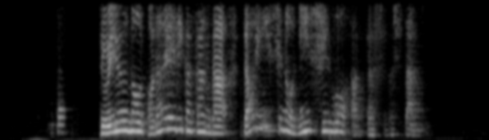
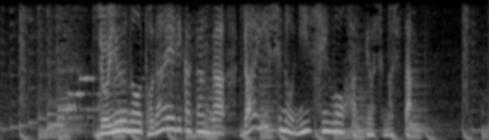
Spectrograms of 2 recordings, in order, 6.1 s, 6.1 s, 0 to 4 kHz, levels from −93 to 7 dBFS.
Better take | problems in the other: second | noise reduction (neural mask model DeepFilterNet 3)

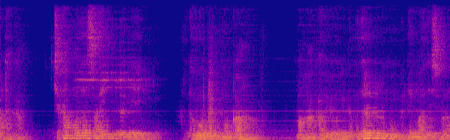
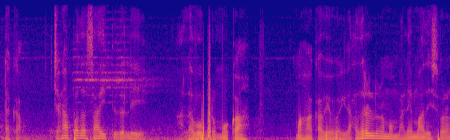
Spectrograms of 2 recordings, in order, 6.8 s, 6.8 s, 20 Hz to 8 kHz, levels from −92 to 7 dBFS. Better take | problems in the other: second | noise reduction (neural separator model SepFormer DNS4)

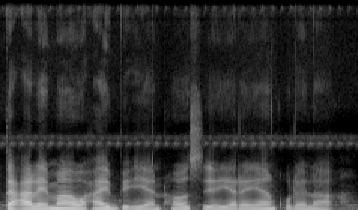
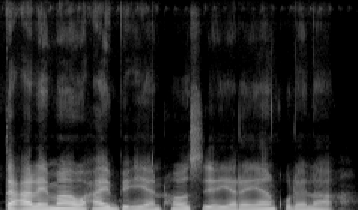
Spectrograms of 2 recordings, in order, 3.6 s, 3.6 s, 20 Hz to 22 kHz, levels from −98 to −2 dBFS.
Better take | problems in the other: first | noise reduction (neural mask model Resemble Enhance denoiser)

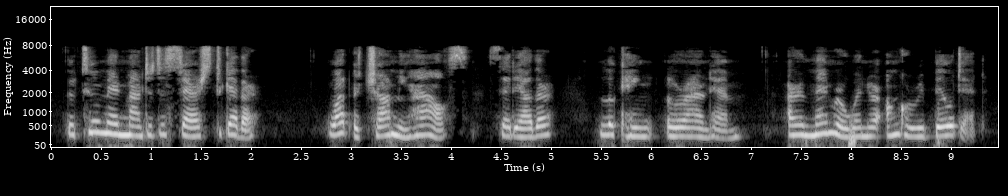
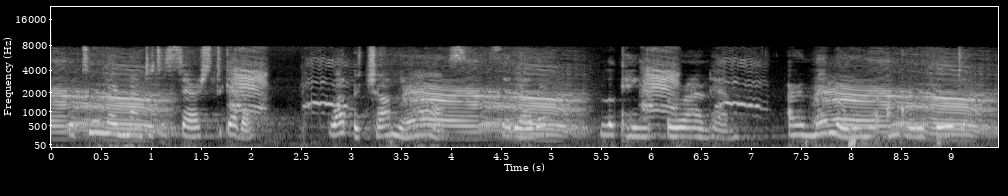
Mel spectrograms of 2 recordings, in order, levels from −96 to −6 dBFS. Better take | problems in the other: first | background sound (Livestock, farm animals, working animals); as loud as the speech // room echo; dies away in 1.5 s

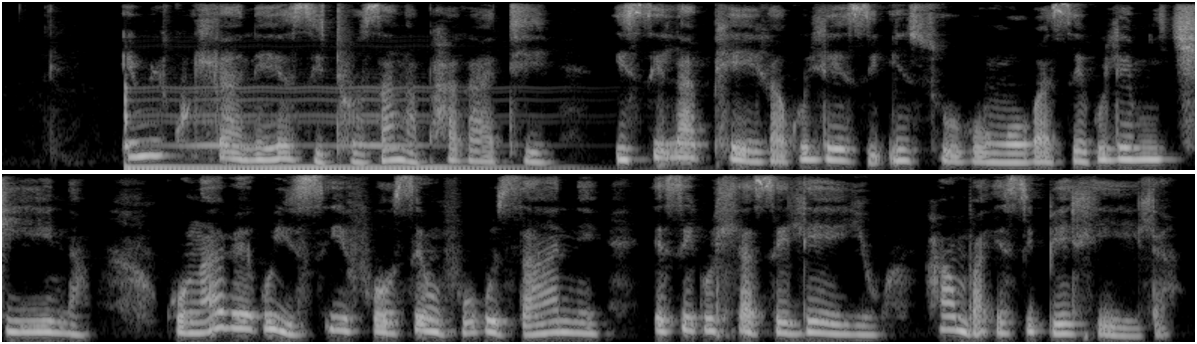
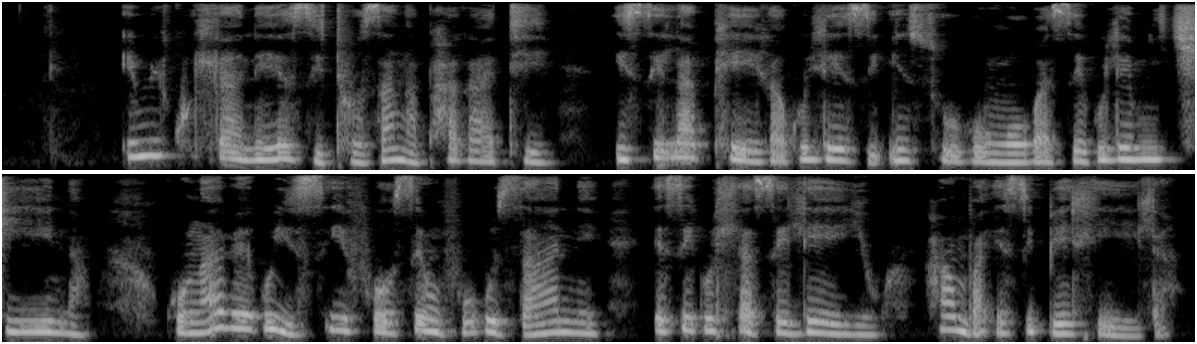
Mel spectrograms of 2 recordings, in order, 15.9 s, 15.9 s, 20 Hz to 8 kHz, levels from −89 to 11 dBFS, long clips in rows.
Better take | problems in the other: second | background sound (Keyboard (musical)); 5 dB below the speech

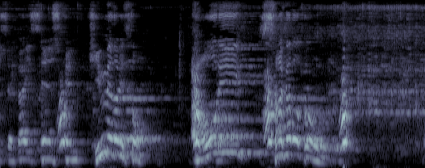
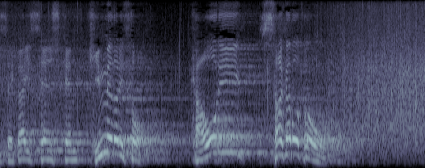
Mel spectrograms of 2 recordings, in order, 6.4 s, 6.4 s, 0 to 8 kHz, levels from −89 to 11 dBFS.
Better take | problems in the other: second | noise reduction (classical method WPE with log-MMSE)

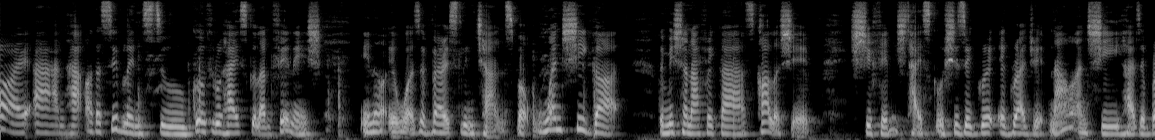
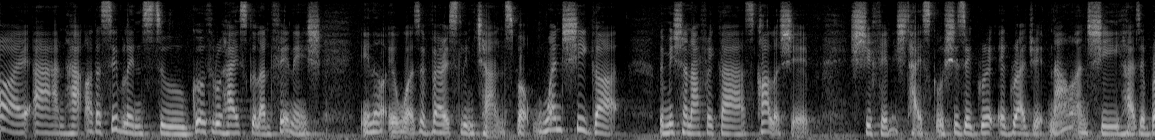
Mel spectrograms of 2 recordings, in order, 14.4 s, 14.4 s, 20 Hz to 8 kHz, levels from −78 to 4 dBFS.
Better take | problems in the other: second | noise reduction (classical method log-MMSE)

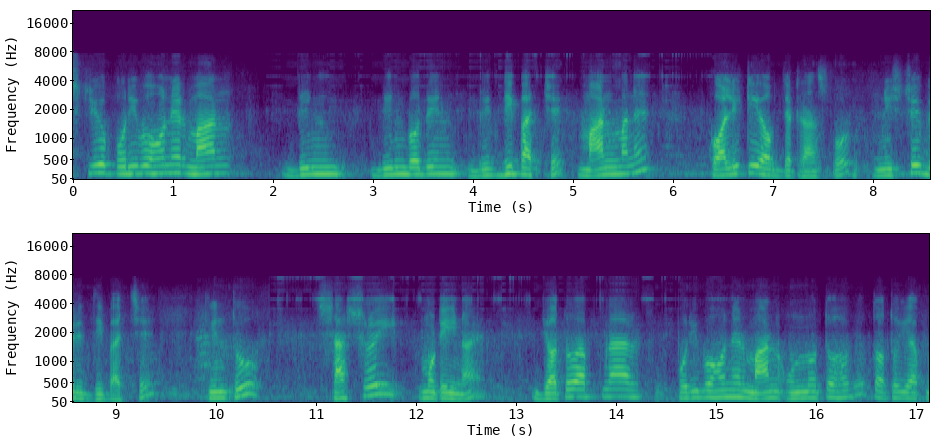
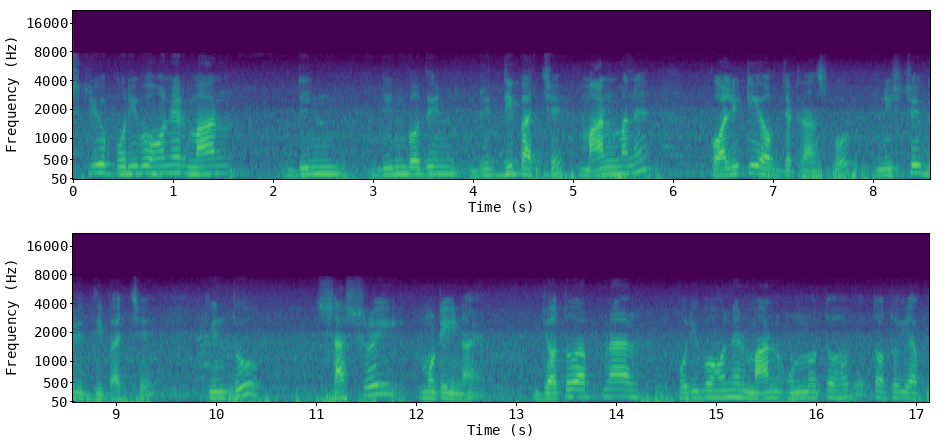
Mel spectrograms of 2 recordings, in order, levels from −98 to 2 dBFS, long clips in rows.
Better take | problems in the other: second | noise reduction (neural separator model SepFormer DNS4)

